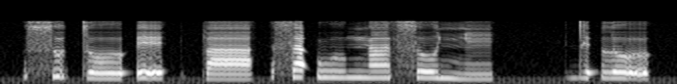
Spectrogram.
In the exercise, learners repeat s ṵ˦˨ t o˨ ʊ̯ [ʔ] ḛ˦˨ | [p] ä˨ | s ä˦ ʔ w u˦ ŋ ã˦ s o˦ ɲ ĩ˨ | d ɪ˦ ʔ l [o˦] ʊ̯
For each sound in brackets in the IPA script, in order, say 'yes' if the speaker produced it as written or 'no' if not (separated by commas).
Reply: yes, yes, no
